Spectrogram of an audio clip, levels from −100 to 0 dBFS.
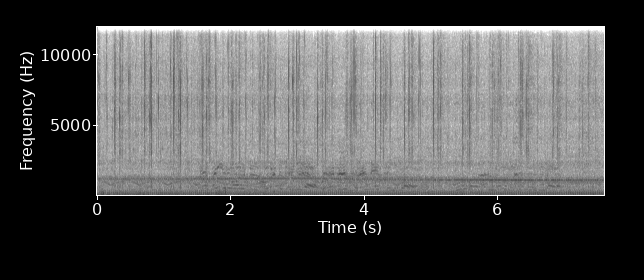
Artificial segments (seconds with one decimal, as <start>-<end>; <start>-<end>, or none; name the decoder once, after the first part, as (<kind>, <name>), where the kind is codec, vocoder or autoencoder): none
